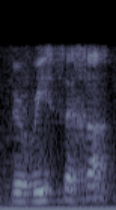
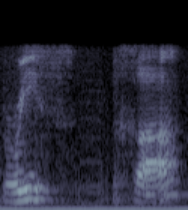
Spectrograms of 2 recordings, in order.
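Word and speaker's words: בריתך: There's two syllables in the word berisecha. The first syllable is beri, because that's a tnua gedol, that's a chirik malay. And the second syllable is secha. It's not bris cha, it's beri secha.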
